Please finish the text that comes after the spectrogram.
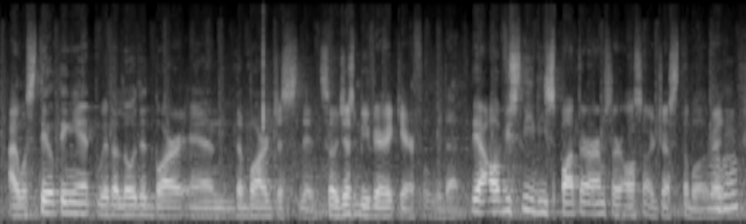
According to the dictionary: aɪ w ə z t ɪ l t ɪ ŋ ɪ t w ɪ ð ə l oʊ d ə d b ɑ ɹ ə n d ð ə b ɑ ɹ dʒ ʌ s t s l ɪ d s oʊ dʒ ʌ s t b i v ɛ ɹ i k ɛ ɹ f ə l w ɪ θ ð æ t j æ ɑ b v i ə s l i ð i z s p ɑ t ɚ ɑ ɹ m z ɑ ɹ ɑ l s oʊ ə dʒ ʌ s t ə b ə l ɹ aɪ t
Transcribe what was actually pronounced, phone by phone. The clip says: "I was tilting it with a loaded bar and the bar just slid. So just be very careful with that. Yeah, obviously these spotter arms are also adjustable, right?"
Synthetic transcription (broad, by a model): aɪ w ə s t ɪ l t ɪ ŋ ɪ t w ɪ ð ə l oʊ d ə d b ɑ ɹ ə n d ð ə b ɑ ɹ dʒ ʌ s t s l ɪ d s oʊ dʒ ʌ s t b i v ɛ ɹ i k ɛ ɹ f ə l w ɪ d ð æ t j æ ɑ b v i ə s l i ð i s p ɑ t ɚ ɑ ɹ m s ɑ ɹ ɑ l s oʊ ə dʒ ʌ s t ə b ə l ɹ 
